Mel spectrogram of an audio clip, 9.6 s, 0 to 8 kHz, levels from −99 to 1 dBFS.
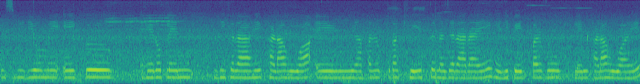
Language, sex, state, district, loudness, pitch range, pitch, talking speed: Hindi, female, Chhattisgarh, Bilaspur, -23 LUFS, 235-250 Hz, 245 Hz, 160 wpm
